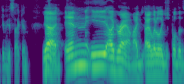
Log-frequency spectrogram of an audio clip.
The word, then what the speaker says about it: Enneagram: She told me how to pronounce it. Give me a second. Yeah, Enneagram. I literally just pulled this up as you said it. So there you go. Yeah, the Enneagram.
